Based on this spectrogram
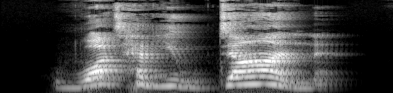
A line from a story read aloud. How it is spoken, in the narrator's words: spat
